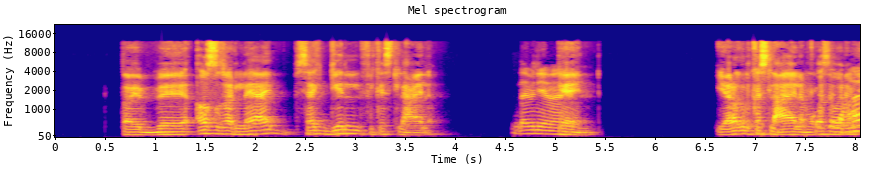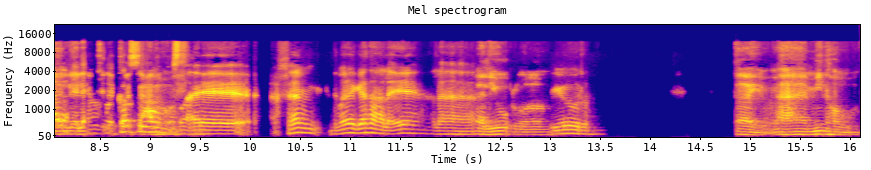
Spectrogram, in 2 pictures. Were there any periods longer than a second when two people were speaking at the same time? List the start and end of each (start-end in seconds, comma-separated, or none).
7.6-9.6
